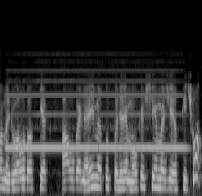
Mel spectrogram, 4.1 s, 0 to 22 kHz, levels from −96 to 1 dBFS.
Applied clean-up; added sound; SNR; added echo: none; Wind instrument, woodwind instrument; 6 dB; none.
